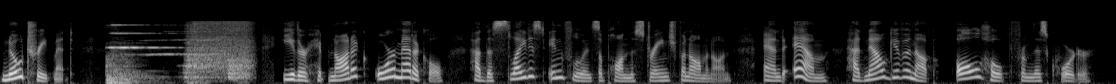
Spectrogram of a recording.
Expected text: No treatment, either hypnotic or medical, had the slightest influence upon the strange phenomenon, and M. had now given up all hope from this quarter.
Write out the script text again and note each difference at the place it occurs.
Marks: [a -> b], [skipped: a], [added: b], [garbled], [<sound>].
No treatment, [squeak] either hypnotic or medical, had the slightest influence upon the strange phenomenon, and M. had now given up all hope from this quarter.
